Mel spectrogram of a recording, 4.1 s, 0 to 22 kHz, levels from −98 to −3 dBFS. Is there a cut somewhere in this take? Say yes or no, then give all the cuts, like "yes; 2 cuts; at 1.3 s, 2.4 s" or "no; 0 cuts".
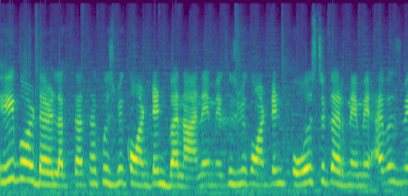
no; 0 cuts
